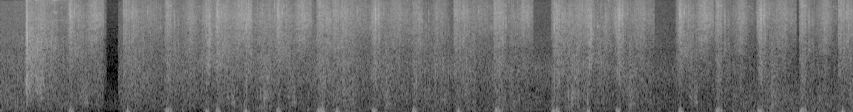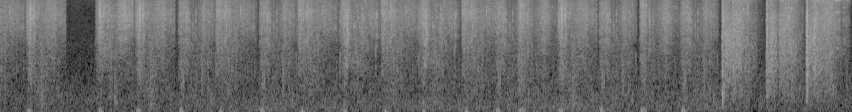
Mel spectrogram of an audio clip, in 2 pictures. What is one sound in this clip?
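Footsteps tread steadily over grass.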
